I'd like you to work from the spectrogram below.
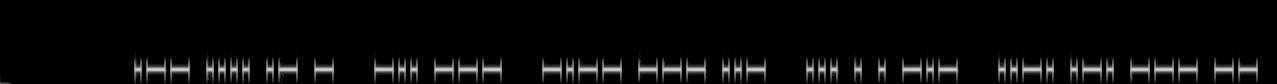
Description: Morse code, heard as a keyed tone, about 20 wpm, 700 Hz. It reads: WHAT DO YOU SEEK FROM
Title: Sentences from Top 1600 Words 20wpm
